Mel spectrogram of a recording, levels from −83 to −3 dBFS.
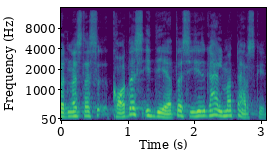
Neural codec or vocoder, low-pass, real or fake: vocoder, 48 kHz, 128 mel bands, Vocos; 14.4 kHz; fake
